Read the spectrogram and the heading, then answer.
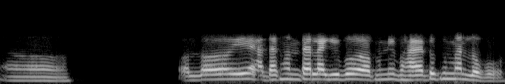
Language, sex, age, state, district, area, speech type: Assamese, female, 60+, Assam, Charaideo, urban, conversation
